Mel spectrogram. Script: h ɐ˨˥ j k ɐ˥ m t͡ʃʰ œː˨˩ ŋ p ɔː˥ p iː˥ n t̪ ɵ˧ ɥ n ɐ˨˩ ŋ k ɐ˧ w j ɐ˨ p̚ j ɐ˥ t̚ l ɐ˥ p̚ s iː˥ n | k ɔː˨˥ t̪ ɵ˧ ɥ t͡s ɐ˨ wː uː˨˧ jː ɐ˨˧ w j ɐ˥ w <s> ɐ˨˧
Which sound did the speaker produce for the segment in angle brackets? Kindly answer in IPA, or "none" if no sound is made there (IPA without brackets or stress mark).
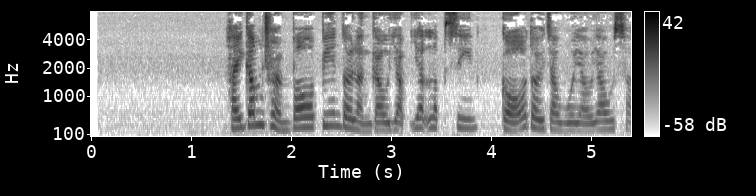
s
